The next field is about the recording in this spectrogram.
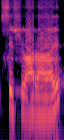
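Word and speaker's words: certiorari: ये judicial review से related है, जिसको हम प्रोनाउंस करते हैं सर्शोराए।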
